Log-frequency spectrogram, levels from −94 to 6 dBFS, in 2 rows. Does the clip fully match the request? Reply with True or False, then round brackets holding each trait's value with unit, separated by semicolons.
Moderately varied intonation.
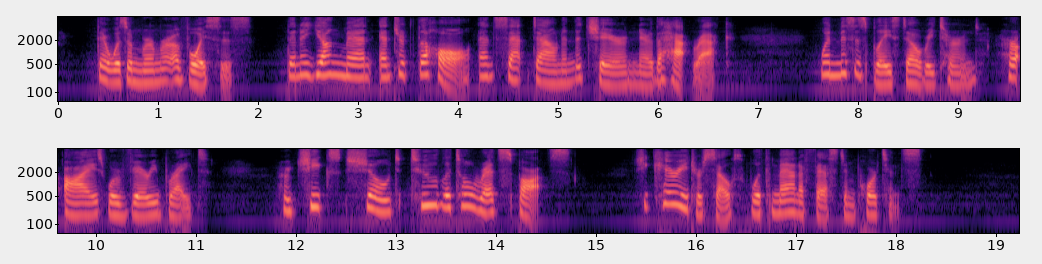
False (7.6 semitones)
